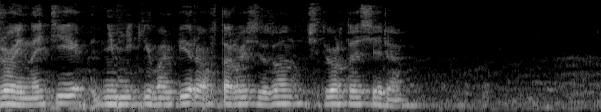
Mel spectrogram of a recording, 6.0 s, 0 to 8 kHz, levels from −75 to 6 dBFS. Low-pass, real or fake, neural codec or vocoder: 7.2 kHz; fake; codec, 16 kHz, 16 kbps, FreqCodec, larger model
